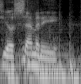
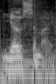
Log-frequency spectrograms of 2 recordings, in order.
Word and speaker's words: Yosemite: Also, hey, also it's pronounced Yosemite. This is because in August, President Trump mispronounced it as Yosemite.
